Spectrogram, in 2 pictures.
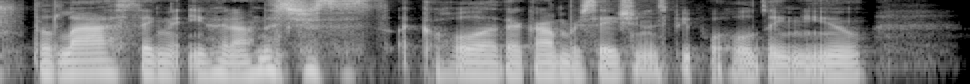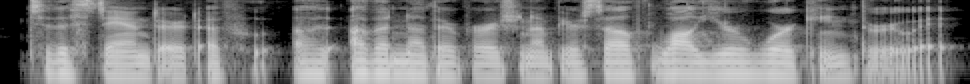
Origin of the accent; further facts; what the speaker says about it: Midwest, United States; I'm from the Midwest.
